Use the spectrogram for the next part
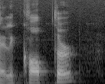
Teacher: O H é sonoro.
